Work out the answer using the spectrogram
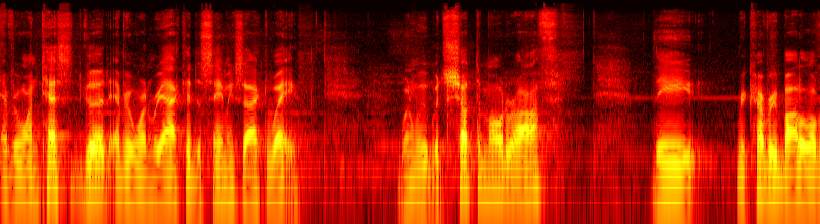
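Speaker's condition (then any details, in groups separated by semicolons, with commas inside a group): No condition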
